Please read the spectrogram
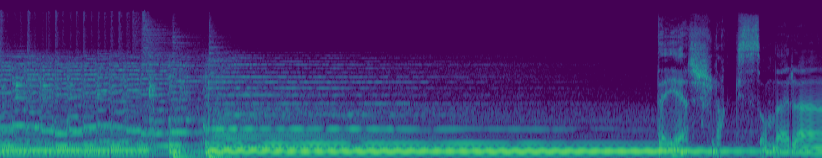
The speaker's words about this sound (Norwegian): Gong eller noe sånt som ligger i bakgrunnen her, ja. Langt i det fjerne.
